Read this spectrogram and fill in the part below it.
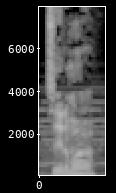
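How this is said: It is said in the speaker's natural voice.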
